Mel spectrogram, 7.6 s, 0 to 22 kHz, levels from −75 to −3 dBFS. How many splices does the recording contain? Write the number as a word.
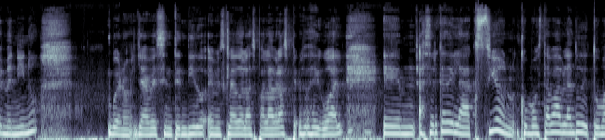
zero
